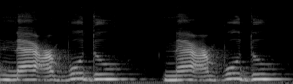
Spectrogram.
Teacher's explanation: दू लंबा नहीं करना, इसको 1 काउंट है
